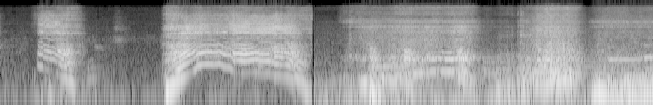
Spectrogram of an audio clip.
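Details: Loud, drawn-out rasping snores with rising and falling whistling pitch amid room noise; heavy snoring.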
